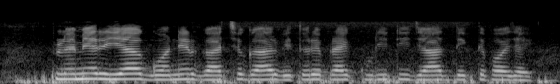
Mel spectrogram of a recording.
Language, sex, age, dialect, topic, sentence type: Bengali, female, 18-24, Western, agriculture, statement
